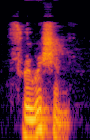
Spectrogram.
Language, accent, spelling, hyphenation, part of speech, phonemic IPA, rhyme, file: English, Southern England, fruition, fru‧ition, noun, /fɹuˈɪʃən/, -ɪʃən, LL-Q1860 (eng)-fruition.wav
- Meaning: 1. The fulfillment of something worked for 2. The enjoyment derived from a possession 3. The condition of bearing fruit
